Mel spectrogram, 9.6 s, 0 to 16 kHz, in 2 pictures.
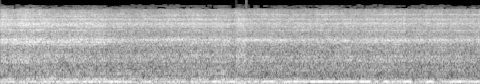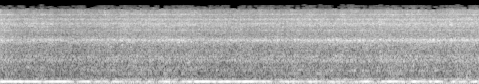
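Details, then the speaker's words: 408 Clevor V8 running while initial ignition timing is being set with a timing light: deep steady even rumble, no misses, ticks or knocks; sounds good, normal running. "[Music] oh man better long time coming sounds good whoo she's old tap good sounds good"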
